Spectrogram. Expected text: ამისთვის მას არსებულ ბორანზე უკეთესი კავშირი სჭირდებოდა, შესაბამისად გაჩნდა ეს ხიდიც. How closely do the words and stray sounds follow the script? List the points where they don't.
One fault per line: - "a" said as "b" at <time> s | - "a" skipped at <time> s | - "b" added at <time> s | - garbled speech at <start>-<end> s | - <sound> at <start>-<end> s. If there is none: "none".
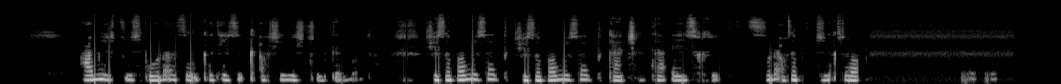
- "მას არსებულ" skipped at 1.4 s
- "შესაბამისად" added at 5.2 s
- garbled speech at 7.7-8.6 s
- laugh at 9.6-10.0 s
